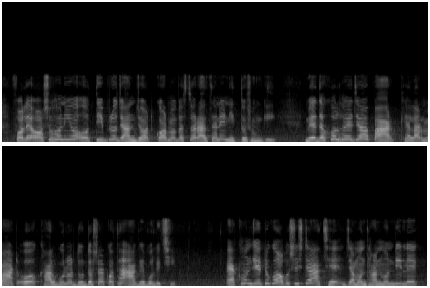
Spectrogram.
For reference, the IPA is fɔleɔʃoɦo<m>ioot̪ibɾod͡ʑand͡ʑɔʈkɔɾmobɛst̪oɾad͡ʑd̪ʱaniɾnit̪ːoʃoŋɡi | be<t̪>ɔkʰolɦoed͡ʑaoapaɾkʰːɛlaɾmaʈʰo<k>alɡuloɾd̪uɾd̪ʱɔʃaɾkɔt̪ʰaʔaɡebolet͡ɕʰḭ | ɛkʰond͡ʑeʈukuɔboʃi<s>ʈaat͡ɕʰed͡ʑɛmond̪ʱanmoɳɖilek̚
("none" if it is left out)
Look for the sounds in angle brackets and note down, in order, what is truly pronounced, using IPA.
n, d̪, kʰ, ʃ

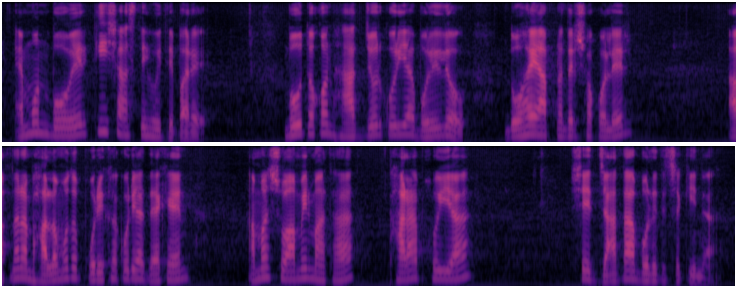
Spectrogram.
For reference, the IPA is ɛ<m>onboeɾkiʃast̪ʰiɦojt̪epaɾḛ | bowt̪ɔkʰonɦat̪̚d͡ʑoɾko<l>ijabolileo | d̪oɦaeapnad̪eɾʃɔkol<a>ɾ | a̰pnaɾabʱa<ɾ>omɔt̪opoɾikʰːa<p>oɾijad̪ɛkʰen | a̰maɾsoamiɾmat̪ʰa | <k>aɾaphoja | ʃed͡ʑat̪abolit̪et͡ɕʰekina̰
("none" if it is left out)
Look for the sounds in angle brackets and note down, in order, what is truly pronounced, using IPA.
m, ɾ, e, l, k, kʰ

